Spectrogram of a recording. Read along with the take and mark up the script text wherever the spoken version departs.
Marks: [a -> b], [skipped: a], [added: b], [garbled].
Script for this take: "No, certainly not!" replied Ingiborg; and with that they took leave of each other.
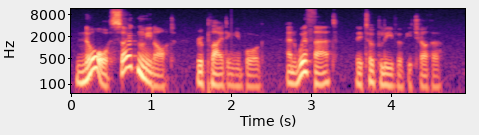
"No, certainly not!" replied Ingiborg; and with that they took leave of each other.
